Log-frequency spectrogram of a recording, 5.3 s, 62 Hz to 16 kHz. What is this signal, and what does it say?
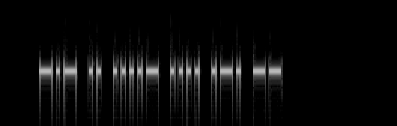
Morse code, heard as a keyed tone, about 22 wpm, 700 Hz. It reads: KI4HRM
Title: USA Call Signs - 6 Characters - Repeated 3x - 22wpm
